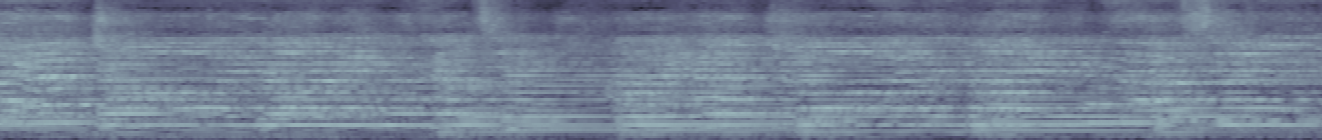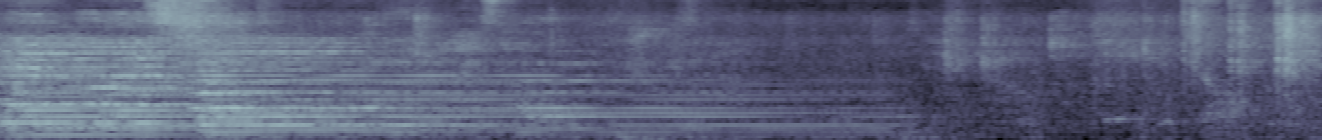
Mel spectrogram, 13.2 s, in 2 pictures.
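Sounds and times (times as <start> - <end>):
children's song: 0.0 - 9.6.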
